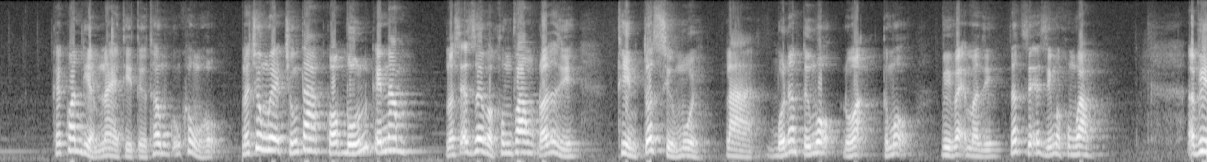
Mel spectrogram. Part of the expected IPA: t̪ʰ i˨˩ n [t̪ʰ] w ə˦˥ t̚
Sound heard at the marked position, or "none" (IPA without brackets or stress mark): t̪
